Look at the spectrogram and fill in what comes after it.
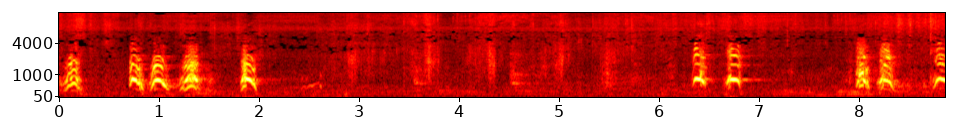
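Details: A group of pet dogs at playtime outdoors in a spacious yard: short volleys of two to four ringing barks, separated by several seconds of quiet, repeated three times.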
